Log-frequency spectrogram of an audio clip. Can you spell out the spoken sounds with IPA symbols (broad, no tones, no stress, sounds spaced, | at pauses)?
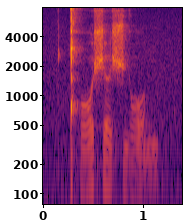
ǃʰ ɔ ʃ ɜ ʃ j ɔ n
